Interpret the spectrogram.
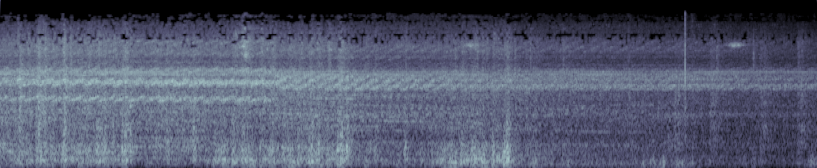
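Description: A train running past on the rails with a few wheel knocks over rail joints and a steady high-pitched whine, fading as it moves away.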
